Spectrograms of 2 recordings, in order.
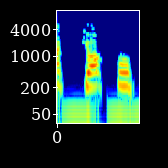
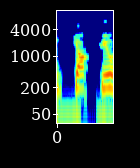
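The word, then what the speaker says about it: Kyaukphyu: भी चाइना एक अपना क्योकपू पोर्ट बना रहा है। उसका नाम प्रोनाउंसिएशन क्योकप्यू है।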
